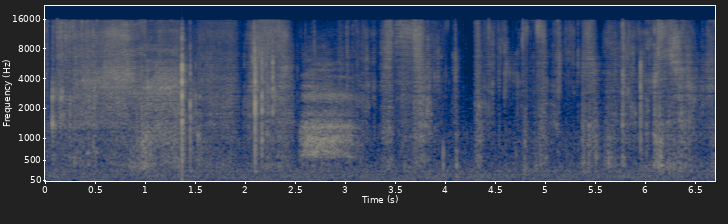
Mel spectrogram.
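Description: Crispy fried chicken being bitten into and chewed close to the microphone: the batter crunches and the meat tears in irregular bursts with sharp crackles.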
